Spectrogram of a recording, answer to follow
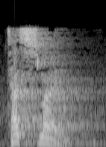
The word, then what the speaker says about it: Tasmai: Tasmai has to be pronounced clearly. A native English speaker would automatically convert that into an S, that S into a Z, Tasmai, but that is incorrect.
